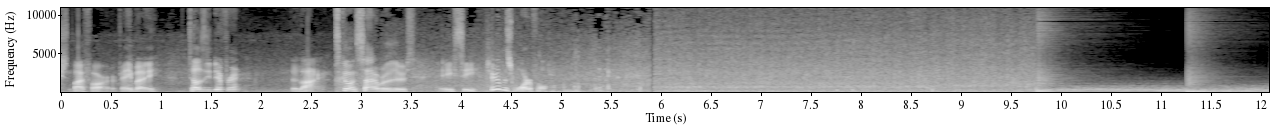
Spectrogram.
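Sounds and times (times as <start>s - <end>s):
fountain water splashing into basin: 5.9s - 9.8s.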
